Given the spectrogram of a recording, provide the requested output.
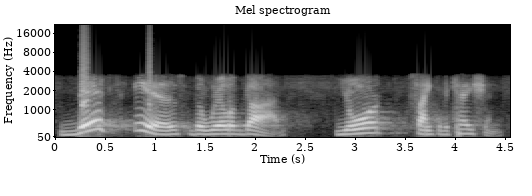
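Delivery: very slow, weighty scripture reading; read slow again. Shown as a demonstration. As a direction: lay each word down slowly so it sinks in. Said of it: "Here it is again".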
